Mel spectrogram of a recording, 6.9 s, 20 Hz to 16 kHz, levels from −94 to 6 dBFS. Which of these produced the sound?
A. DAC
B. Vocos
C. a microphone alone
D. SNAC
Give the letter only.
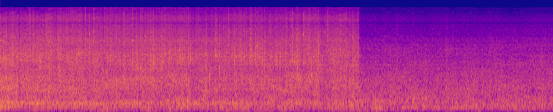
D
